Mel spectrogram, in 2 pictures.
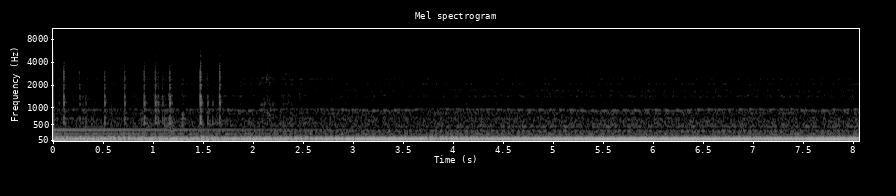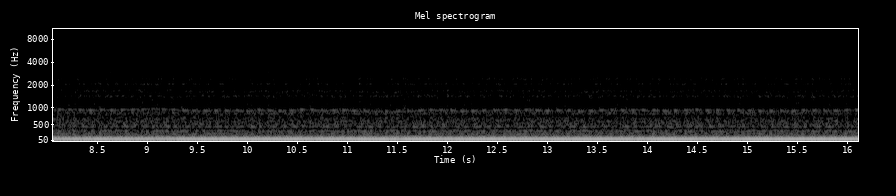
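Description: A car engine idles with a low, steady hum.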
